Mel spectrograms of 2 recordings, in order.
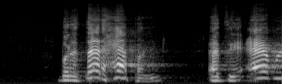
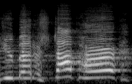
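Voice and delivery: urgent warning; 7 semitones higher, 7 dB louder than usual. Retold or imitated. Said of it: "and he said".

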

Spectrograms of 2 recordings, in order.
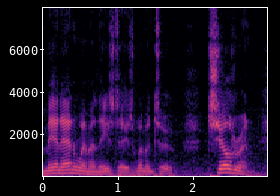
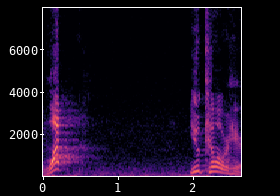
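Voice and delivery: sharp, high shocked "What?" then a stern order; mock-angry motherly outburst; outraged mother; 5 semitones higher, 5 dB louder, faster than usual. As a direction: imitate a scolding mom summoning her child. Mother reacts to child's bad word.

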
